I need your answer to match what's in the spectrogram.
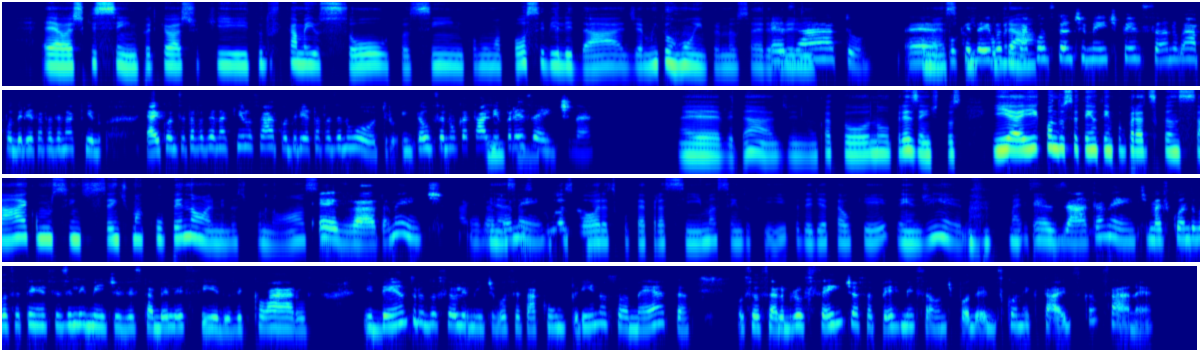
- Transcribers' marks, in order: tapping; chuckle; other background noise; sniff
- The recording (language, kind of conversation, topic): Portuguese, advice, Como descrever a exaustão crônica e a dificuldade de desconectar do trabalho?
- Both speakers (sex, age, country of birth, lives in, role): female, 45-49, Brazil, Italy, user; female, 45-49, Brazil, United States, advisor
